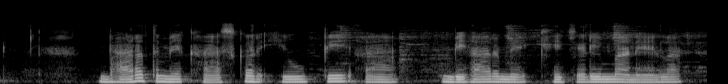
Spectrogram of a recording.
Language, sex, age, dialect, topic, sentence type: Bhojpuri, male, 18-24, Southern / Standard, agriculture, statement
